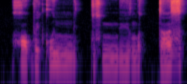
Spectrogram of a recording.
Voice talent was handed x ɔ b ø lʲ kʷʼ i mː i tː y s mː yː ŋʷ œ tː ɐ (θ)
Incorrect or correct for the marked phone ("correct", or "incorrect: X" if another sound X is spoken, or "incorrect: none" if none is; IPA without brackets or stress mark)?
incorrect: z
